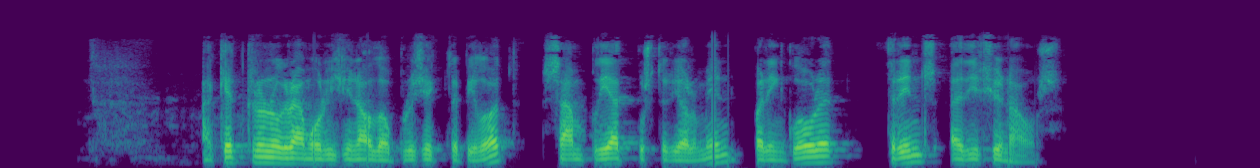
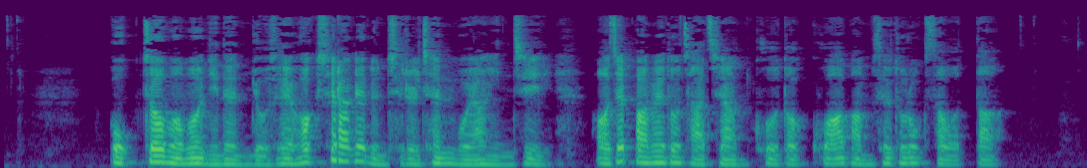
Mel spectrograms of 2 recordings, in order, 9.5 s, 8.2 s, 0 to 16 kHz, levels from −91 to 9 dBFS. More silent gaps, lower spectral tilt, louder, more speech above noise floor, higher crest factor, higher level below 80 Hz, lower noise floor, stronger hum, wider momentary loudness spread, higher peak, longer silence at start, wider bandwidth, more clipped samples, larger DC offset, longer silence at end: first, 3.94-4.07 s, 5.61-5.65 s, 6.48-6.57 s vs none; about the same, -6 dB/octave vs -5 dB/octave; first, -18 LUFS vs -23 LUFS; about the same, 39 dB vs 41 dB; about the same, 18 dB vs 20 dB; second, -60 dBFS vs -44 dBFS; second, -56 dBFS vs -63 dBFS; neither; first, 13 LU vs 10 LU; about the same, -2 dBFS vs -4 dBFS; first, 1.5 s vs 0.85 s; second, 7.4 kHz vs 11.5 kHz; neither; neither; first, 1.55 s vs 0.65 s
